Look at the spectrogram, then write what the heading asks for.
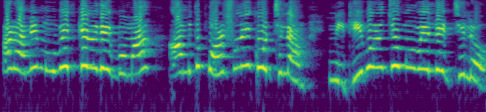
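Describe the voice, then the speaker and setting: A woman's voice: very high-pitched, fast talker. A woman voicing a studious, exasperated young girl, an older sister who complains and pleads, in a puppet doll cartoon. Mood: indignant, pleading.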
